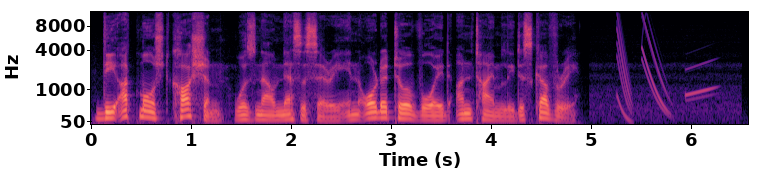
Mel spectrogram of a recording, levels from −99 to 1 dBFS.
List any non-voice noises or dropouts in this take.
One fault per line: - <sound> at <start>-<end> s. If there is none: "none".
- chirp at 5.3-6.3 s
